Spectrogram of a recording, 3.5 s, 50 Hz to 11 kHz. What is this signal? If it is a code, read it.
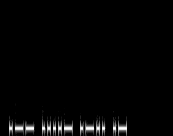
Morse code, heard as a keyed tone, about 22 wpm, 700 Hz. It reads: W4LA
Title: USA Callsign DE Callsign - 4 Characters - 22wpm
